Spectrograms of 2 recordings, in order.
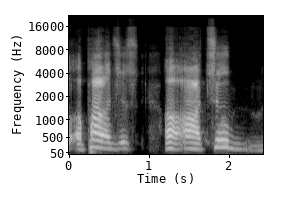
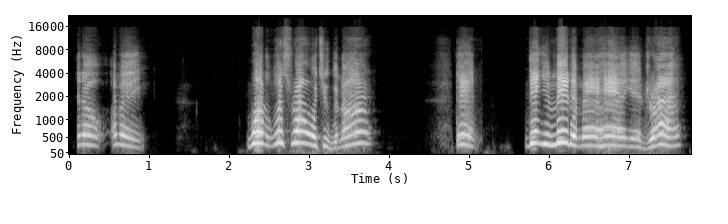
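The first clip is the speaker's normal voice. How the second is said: ordinary delivery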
